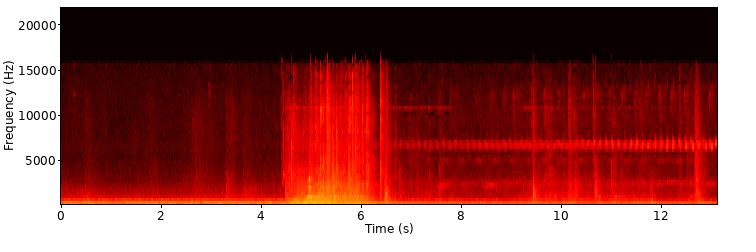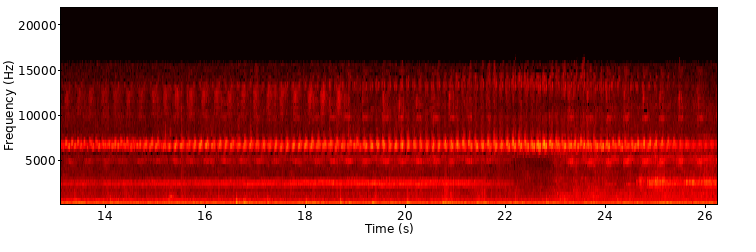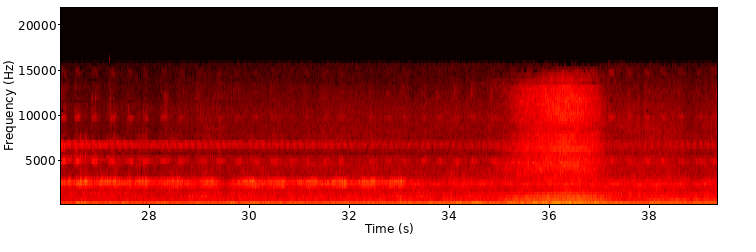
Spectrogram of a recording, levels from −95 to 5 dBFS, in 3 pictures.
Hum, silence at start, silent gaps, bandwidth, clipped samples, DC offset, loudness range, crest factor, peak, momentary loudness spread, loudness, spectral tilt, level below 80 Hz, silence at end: none; 0 s; none; 16 kHz; under 0.1%; under 0.1%; 11 LU; 24 dB; -16 dBFS; 10 LU; -43 LUFS; -4 dB/octave; -50 dBFS; 0 s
